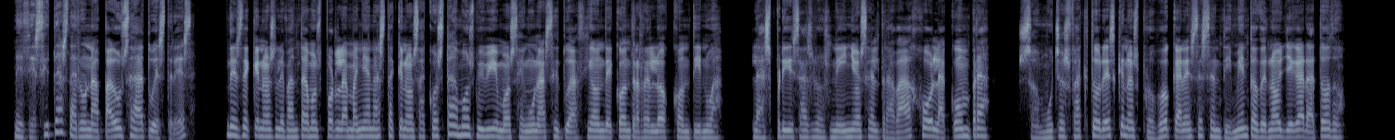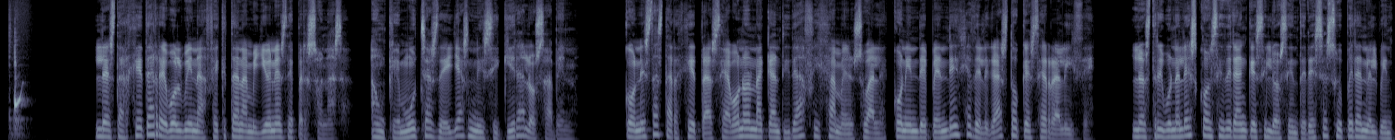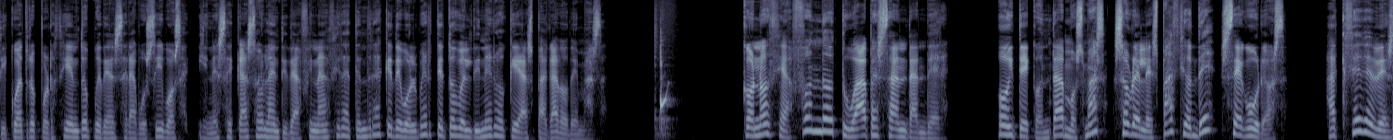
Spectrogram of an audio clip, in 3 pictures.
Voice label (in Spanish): locutora; Banco de voces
